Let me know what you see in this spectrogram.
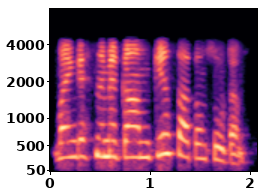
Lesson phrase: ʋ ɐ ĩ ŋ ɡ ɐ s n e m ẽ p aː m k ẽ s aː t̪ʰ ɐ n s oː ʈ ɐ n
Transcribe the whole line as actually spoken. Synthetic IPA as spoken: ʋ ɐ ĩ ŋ ɡ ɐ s n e m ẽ k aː m k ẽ s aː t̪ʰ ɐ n s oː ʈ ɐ n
